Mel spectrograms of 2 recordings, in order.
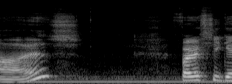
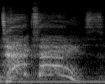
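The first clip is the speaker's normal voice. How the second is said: very high screamed shout. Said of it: "Come out screaming".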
